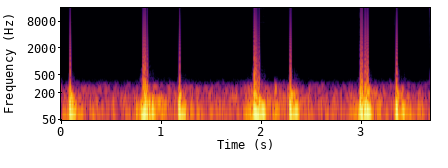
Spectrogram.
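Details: Deep, forceful heartbeats of about 55–60 per minute, with clear lub-dub pairs over a low hum. Recorded with a Stemoscope stuck to the chest under the shirt of a person who woke up stressed, heart pumping hard.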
